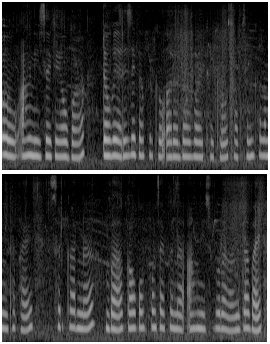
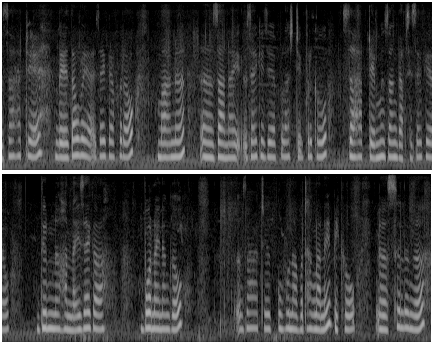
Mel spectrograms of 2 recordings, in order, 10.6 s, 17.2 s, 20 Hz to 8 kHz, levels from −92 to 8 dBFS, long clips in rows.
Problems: constant background noise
